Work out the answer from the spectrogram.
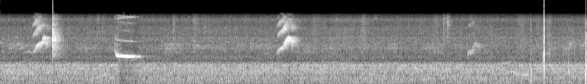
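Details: Caged indoor Timneh African grey hen, over twenty years old and once a wild-caught breeder, trying out her voice months after rehoming: a few bright chirps and one clear falling whistle, separated by long stretches of near silence.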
